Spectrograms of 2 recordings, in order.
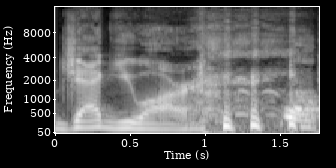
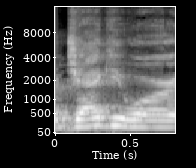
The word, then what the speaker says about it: Jaguar: Um, you know, Jaguar is the British the way the British pronounce what the car that we call Jaguar. I didn't know that. Yes. Okay. Yes. The British the the true British pronunciation for that is Jaguar.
